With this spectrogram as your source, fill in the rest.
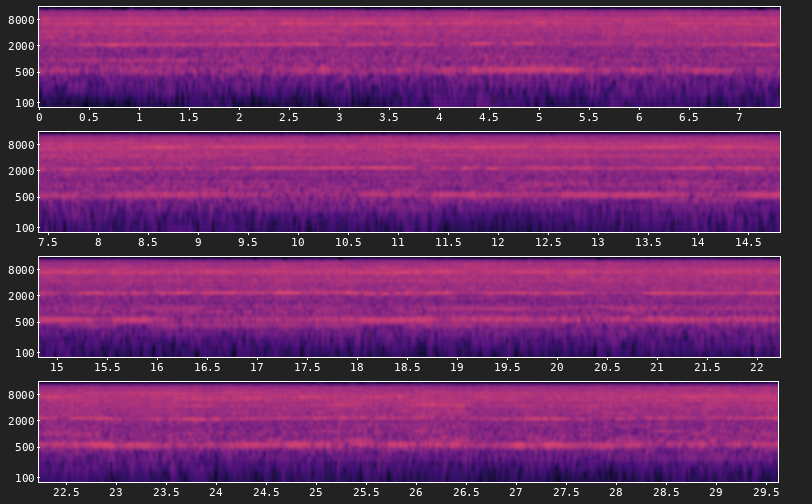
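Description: A vacuum cleaner hums steadily with a loud whine.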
